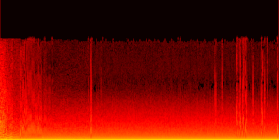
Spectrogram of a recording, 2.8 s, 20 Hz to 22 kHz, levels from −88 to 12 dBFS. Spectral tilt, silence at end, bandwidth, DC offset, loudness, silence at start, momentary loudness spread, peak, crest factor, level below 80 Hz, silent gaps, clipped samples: -7 dB/octave; 0 s; 12.5 kHz; 0.1%; -24 LUFS; 0 s; 0 LU; -18 dBFS; 4 dB; -46 dBFS; none; under 0.1%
